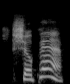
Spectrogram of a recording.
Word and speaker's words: Chopin: It says Chopin, pronounced in the French way, as in the name of the pianist Frédéric Chopin.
